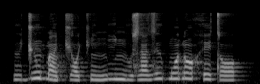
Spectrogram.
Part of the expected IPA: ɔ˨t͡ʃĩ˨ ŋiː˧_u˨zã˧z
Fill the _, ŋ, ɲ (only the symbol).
ɲ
